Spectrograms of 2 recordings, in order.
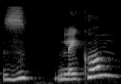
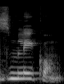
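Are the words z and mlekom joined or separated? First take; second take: separated; joined. First: Z and mlekom are said as separate words. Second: Z and mlekom run together as one word. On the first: The speaker calls it wrong. "But you don't say z mlekom" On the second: The speaker calls it right. "you kind of connect it"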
